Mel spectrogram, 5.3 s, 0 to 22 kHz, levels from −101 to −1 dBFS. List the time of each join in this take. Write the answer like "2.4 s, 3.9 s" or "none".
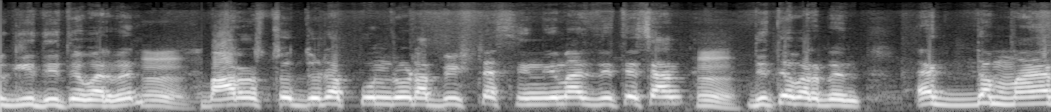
1.0 s, 4.4 s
